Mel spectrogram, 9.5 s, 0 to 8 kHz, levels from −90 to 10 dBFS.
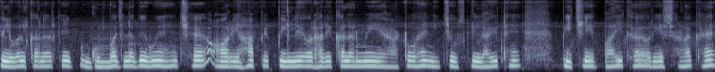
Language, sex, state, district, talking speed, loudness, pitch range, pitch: Hindi, male, Uttar Pradesh, Jalaun, 195 wpm, -17 LUFS, 165-175 Hz, 170 Hz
